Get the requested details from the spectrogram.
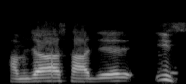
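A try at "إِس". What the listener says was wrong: হুম মাশাল্লাহ তারপর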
